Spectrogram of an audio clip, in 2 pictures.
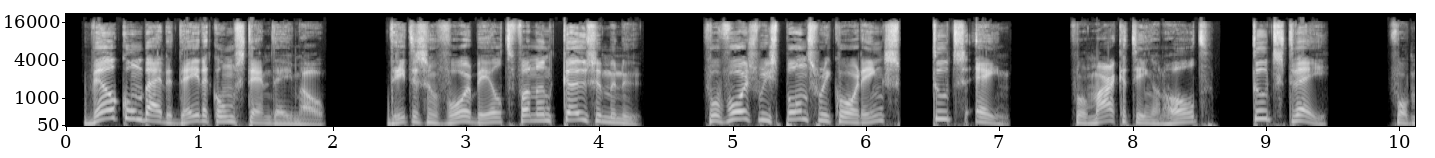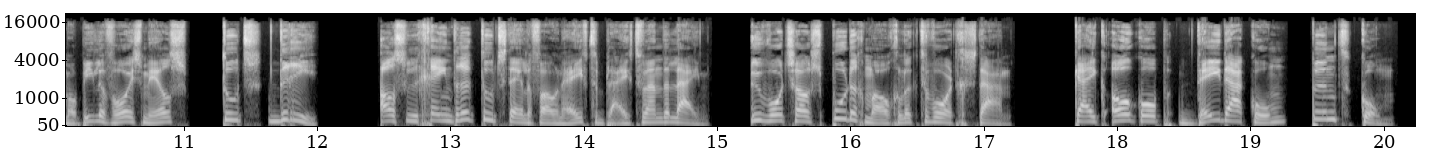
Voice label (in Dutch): Voice over Nederlandse man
